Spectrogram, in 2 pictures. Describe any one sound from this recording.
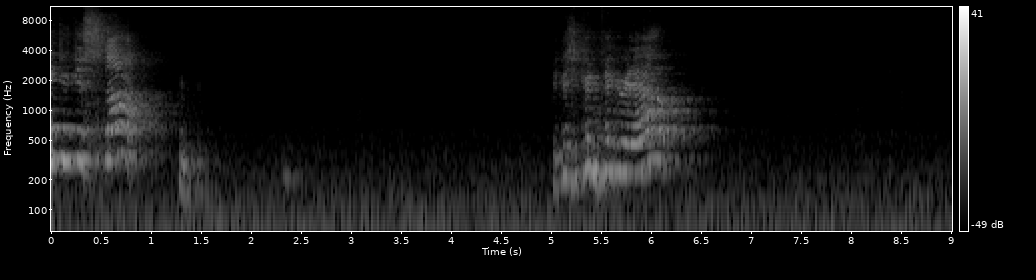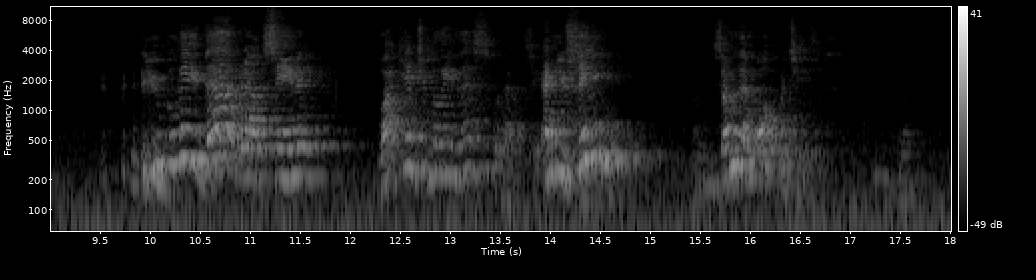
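A middle-aged man speaks with animation in bursts, echoing slightly in a large room.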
